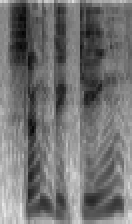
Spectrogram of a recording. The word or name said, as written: Sam Di Quim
